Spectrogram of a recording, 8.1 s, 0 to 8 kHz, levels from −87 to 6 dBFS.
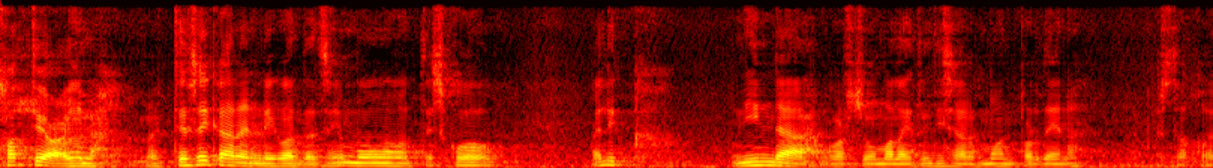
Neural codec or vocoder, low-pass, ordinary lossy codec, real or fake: codec, 16 kHz, 4 kbps, FunCodec, trained on Chinese and English, 50 frames a second; none; none; fake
